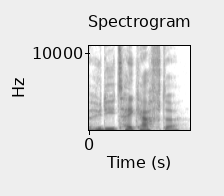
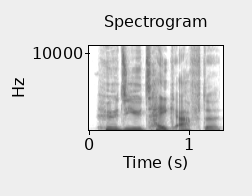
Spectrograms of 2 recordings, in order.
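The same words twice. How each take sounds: First: The stress falls on after. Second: The stress falls on take, not after.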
